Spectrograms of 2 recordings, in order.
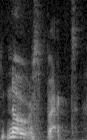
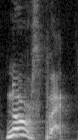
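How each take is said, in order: First: A soft aside echoing the line; muttered catchphrase. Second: Higher, punchy "No respect"; a light hammed-up take on the famous line; Rodney Dangerfield catchphrase. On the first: Retold or imitated. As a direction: let "no respect" fall away under the breath. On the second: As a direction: toss out "No respect" as a bright mock catchphrase. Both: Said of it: "That was Rodney Dangerfield".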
